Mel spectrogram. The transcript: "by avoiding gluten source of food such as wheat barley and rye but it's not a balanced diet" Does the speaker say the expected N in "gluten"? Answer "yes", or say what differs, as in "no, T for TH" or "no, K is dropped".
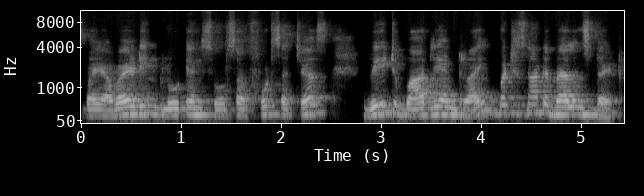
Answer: yes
